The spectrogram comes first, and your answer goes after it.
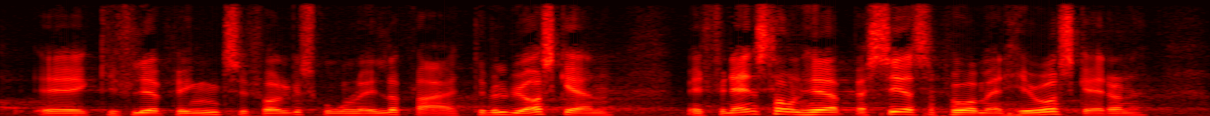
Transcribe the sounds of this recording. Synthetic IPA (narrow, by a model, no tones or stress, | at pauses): ɡ̥ḭːfle̝ːɐpʰeŋət͡sʰe̝lfɒ̽lɡ̥əsɡ̥o̝ːln̩ɒ̽e̝ld̥ʁɐpʰlɑ̈ɪɐd̥e̝ʋe̝lʋiɒ̽sɡ̥æɐnə | menfinæn̰slɒʊn̩ɦeɐb̥æse̝̰ːɐsɑ̈ɪpʰɒ̽æmænɦeːʊɐsɡ̥æɾ̥ɐnə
